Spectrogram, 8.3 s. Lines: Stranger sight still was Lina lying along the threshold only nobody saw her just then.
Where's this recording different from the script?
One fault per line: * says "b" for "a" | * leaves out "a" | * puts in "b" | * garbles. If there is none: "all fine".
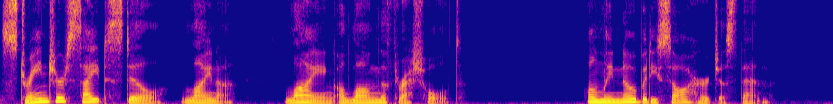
* leaves out "was"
